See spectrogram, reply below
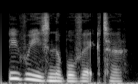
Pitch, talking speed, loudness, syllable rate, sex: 180 Hz, 130 wpm, -14 LUFS, 6.4 syllables/s, female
